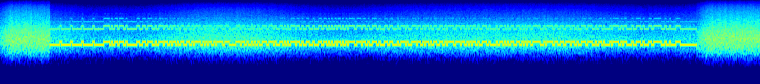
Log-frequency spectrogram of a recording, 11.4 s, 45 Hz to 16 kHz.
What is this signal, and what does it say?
RTTY (45.45 baud, 170 Hz shift), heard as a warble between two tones, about 780 Hz centre, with radio static and a narrow filter. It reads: IN DIESEM JAHR WURDE AUCH DIE SAKRISTEI ANGEBAUT.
